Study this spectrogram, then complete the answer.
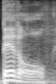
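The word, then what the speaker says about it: BUIDL: fund is represented and it is called Biddle a very tough one to understand because it's spelled Bui DL and it is the token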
